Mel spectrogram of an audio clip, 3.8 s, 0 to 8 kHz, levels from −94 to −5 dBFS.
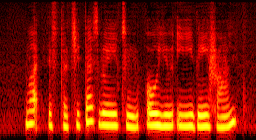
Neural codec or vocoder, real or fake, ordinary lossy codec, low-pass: codec, 16 kHz, 1 kbps, FunCodec, trained on Chinese and English, 50 frames a second; fake; none; none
